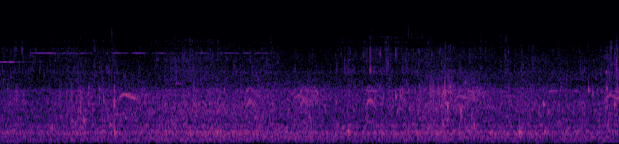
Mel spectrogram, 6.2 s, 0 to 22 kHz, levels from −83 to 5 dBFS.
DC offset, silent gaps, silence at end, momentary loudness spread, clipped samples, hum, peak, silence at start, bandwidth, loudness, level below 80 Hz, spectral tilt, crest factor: under 0.1%; none; 0 s; 5 LU; under 0.1%; none; -26 dBFS; 0 s; over 20 kHz; -46 LUFS; -74 dBFS; -4.5 dB/octave; 20 dB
